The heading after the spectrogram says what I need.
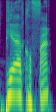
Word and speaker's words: Pierre Coffin: voices all the Minions I'm sorry it's Pierre cof and I will not hear it any other way for the rest of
